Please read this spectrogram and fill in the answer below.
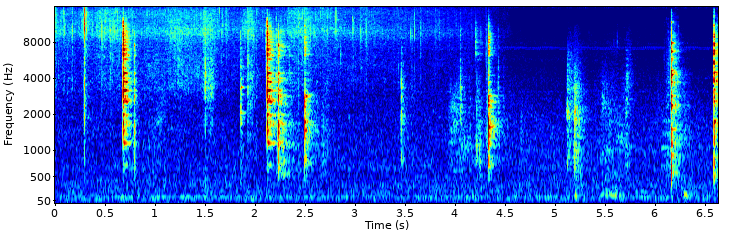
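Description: Cutlery clinking and scraping on plates at a meal, with scattered irregular sharp clinks.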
